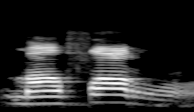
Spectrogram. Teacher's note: Ada penekanan di huruf ra ketika disukunkan bertasdid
